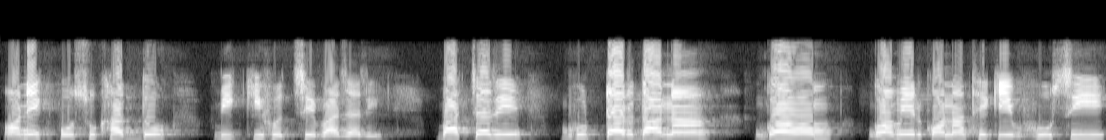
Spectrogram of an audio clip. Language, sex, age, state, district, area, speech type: Bengali, female, 18-30, West Bengal, Purba Medinipur, rural, spontaneous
